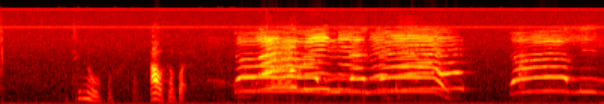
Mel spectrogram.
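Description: A small boy talks and squeals excitedly close by.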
